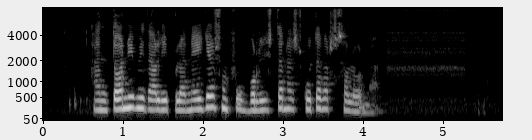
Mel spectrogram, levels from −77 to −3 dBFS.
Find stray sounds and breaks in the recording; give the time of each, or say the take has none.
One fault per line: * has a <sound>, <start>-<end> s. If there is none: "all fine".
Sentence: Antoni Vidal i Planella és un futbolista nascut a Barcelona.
all fine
